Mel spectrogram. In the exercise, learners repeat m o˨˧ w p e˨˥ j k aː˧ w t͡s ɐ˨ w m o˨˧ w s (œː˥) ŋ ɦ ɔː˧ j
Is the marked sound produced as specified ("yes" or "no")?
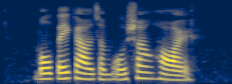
yes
